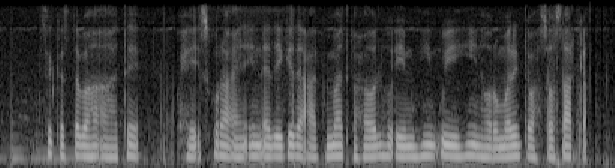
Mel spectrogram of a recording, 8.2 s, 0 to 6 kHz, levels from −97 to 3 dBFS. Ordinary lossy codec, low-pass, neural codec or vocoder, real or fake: AAC, 48 kbps; 5.4 kHz; none; real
